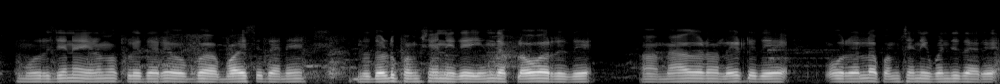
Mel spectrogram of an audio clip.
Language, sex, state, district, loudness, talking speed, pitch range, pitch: Kannada, male, Karnataka, Raichur, -19 LUFS, 125 wpm, 130-140 Hz, 135 Hz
